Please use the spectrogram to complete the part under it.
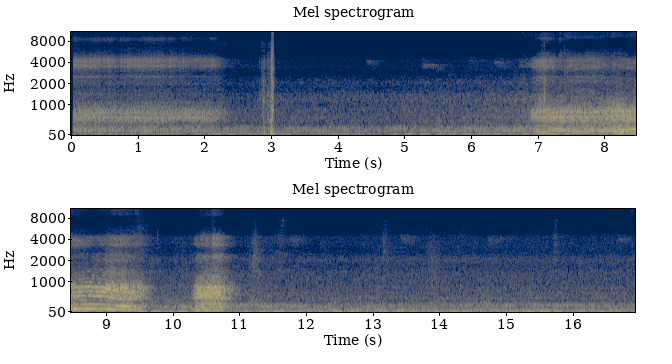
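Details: Sleeping dogs snoring indoors: two long rasping, rumbling snores with a harmonic buzz, one stretching about three seconds and a shorter one after it, over a steady low background hum.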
